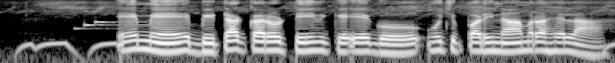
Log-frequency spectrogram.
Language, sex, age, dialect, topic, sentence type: Bhojpuri, male, 18-24, Northern, agriculture, statement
